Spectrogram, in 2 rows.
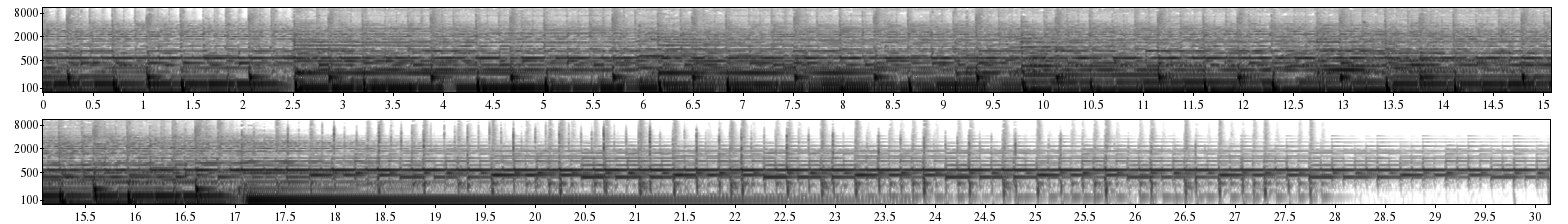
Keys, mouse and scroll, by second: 0.7 alt+shift+right click, 2.0 middle click, 2.5-3.4 scroll up 2, 3.7 right click, 4.6 l, 5.6 scroll down 1, 6.5 right click, 6.5 scroll down 3, 8.5-16.2 click, 16.2 scroll up 1, 17.3 middle click, 17.3 scroll up 2, 18.1 scroll up 1, 19.0 right click, 20.4 l, 21.1 l, 21.9 l, 23.7 l, 23.9 l, 25.2 right click, 25.9 l, 27.7 l, 28.2 l, 28.5 l, 29.1 scroll up 1, 29.9 middle click, 29.9 scroll up 2.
